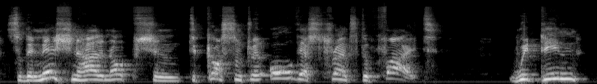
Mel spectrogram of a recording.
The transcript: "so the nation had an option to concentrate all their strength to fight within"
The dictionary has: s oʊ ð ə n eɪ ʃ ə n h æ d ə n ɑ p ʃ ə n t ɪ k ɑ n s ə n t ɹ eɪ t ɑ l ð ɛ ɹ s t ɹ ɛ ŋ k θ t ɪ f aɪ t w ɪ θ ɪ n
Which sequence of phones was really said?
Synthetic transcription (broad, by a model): s oʊ ð ə n eɪ ʃ ə n h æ d ə n ɑ p ʃ ə n t ɪ k ɑ n s ə n t ɹ eɪ t ɑ l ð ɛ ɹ s t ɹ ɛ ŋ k s t ɪ f aɪ t w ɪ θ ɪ n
